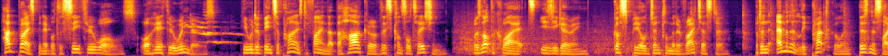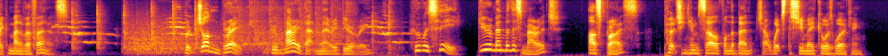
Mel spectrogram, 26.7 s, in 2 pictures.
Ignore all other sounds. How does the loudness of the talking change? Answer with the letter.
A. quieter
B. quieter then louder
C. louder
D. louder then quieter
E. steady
E.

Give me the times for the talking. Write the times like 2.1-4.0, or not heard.
0.1-14.3, 16.1-26.2.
